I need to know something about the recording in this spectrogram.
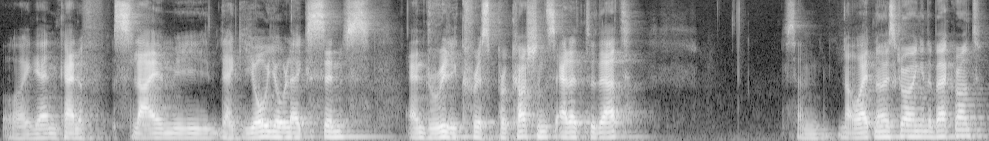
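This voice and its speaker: A man reacting live to an album, commenting enthusiastically with soft "ooh"s and chuckles, often breaking off and restarting sentences as he listens. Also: fairly low pitch, fairly even intonation, slow. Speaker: music reaction host.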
